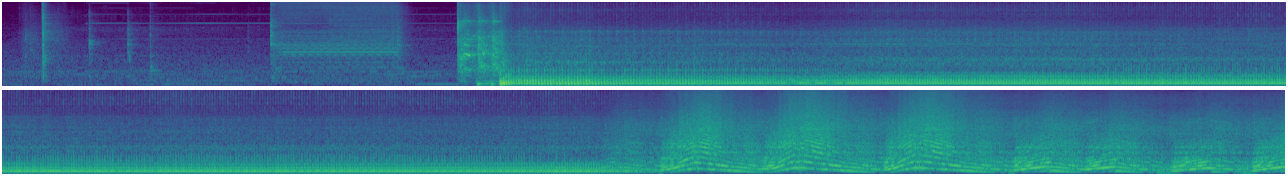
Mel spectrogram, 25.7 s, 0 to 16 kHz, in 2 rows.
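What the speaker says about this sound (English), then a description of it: "We'll fire it up, give you a listen to how it sounds." Turbocharged Yamaha MT-09 motorcycle running on E85, a few clicks and a starter whir, then the engine fires into a loud steady idle before a series of sharp repeated revs rising and falling near the end.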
